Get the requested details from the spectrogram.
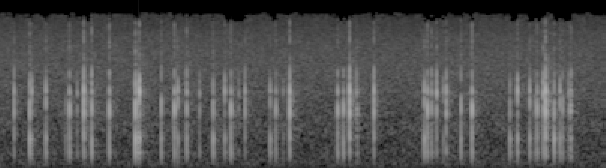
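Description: Fingernails scratch and tap on the black cardboard cover of an eyeshadow makeup palette held in both hands. The result is a quick run of dry, crisp clicks and short scrapes in irregular clusters, with no ringing after each contact.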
